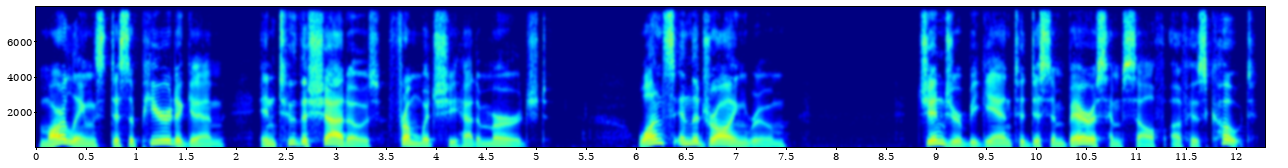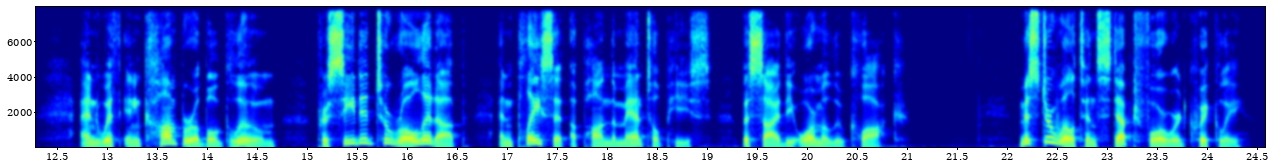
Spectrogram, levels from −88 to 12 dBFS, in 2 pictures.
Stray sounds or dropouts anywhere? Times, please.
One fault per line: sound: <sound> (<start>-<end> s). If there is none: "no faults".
no faults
